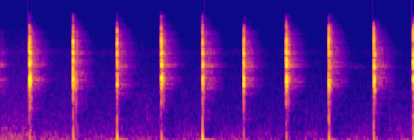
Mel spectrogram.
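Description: Two flint stones struck against each other, nine sharp clicking strikes at an even pace of a little over two a second.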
